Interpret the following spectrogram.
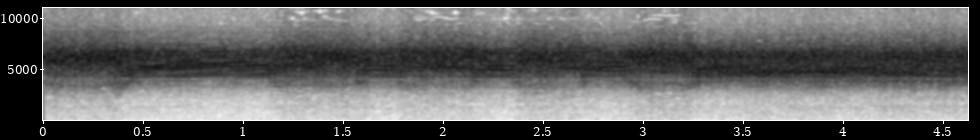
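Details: Cicada chorus on 17 August 2016, named as minmin cicada: continuous piercing buzz with four evenly spaced pulsed notes near the start, steady and loud throughout.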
